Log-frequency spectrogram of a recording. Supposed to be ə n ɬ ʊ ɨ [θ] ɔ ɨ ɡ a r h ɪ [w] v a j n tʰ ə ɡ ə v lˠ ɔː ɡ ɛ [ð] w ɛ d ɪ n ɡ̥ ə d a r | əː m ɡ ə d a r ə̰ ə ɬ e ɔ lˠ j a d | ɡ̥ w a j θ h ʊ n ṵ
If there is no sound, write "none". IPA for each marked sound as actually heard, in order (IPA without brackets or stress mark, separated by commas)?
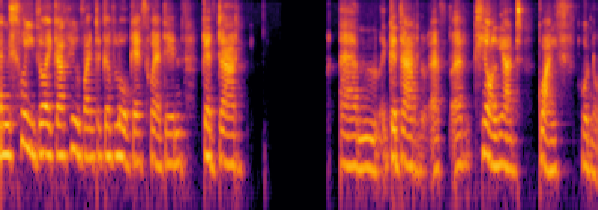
ð, w, θ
